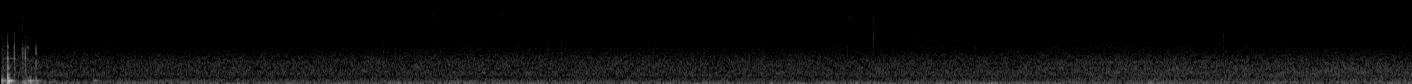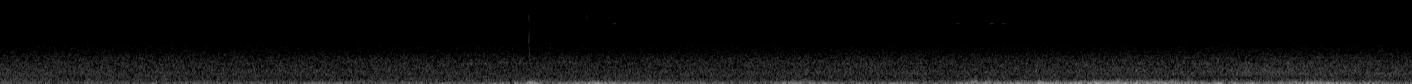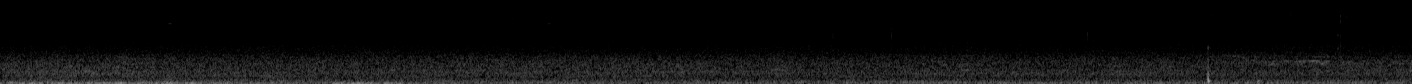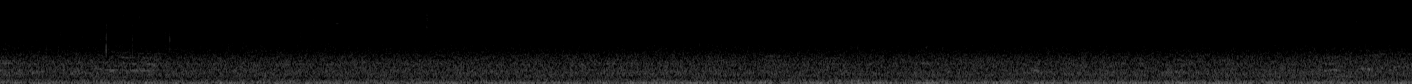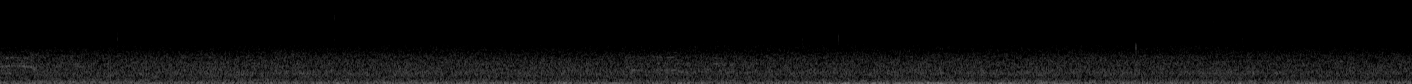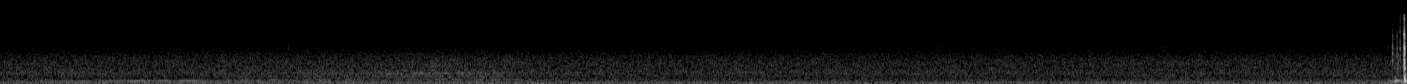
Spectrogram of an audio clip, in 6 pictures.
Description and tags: Near city
City hum recorded from the nearby forest
alone, city, distance, distant, forest, hum, lonely, night, rain, wet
